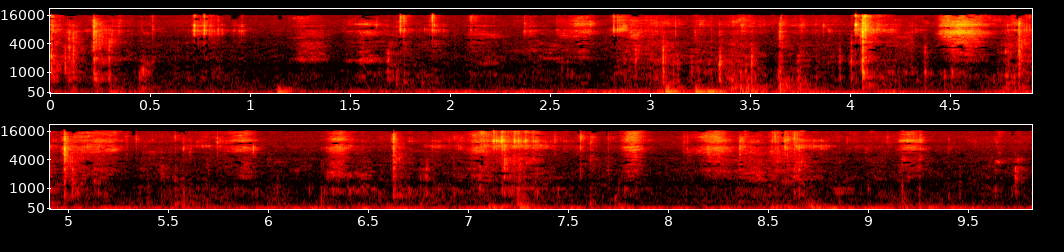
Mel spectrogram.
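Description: Two chihuahua puppies playing with toys on carpet: scuffling paws, rustling plush and rope toys and small knocks, in uneven bursts. A louder scuffle comes about three seconds in, as one grabs and shakes a plush toy.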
